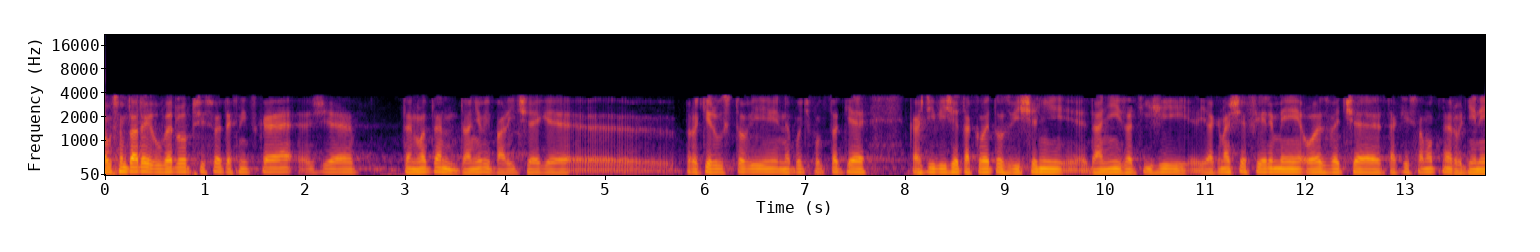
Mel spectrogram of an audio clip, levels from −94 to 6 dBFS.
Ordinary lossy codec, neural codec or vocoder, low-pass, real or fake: MP3, 32 kbps; codec, 24 kHz, 3.1 kbps, DualCodec; 3.6 kHz; fake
